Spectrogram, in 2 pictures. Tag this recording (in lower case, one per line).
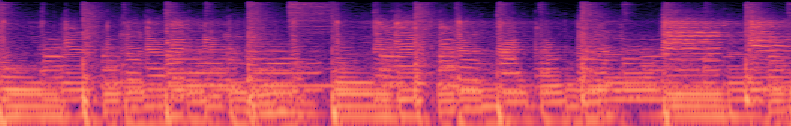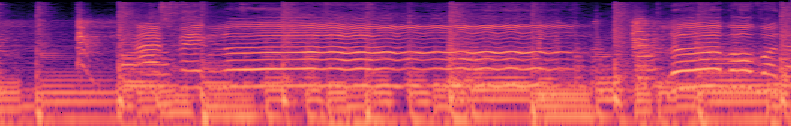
strum
guitar
musical instrument
plucked string instrument
music
bass guitar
